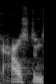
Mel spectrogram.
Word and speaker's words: Houston Street: I was on the subway and they were like Hston Street. And I'm like, "The dude just mispronounced Houston." What? How weird is that? And then he said it again. I'm like, "That's not mispronounced. That's That's how they pronounce it."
